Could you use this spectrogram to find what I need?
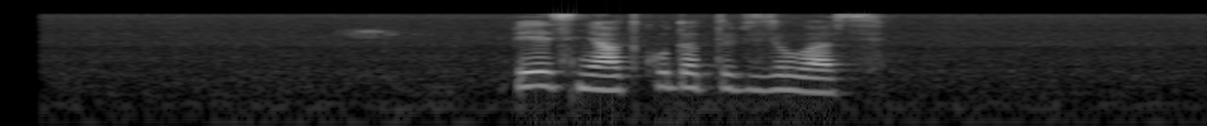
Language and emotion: Russian, neutral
